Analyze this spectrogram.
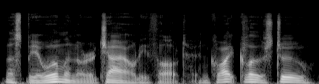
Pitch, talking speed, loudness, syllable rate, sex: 90 Hz, 265 wpm, -18 LUFS, 5.6 syllables/s, male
